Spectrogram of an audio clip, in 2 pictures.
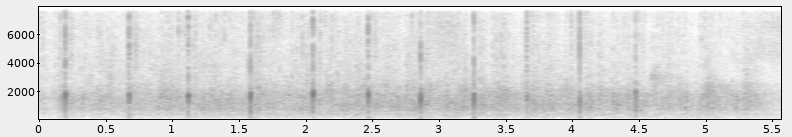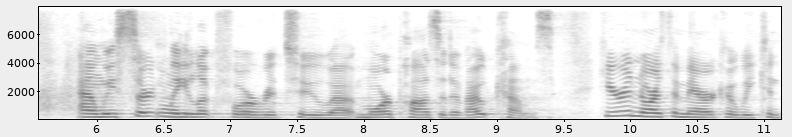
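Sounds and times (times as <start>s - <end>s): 
crowd applauding: 0.0s - 6.0s
speech: 5.9s - 11.1s.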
